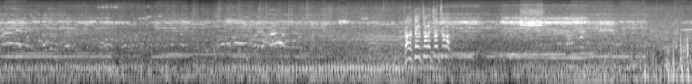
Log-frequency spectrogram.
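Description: Vehicle horns honk repeatedly in busy traffic.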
